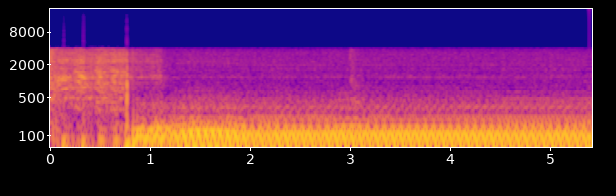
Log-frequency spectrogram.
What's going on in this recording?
A car engine starts with belt squeal
car, start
